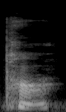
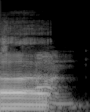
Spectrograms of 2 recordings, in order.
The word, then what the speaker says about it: pain: Okay, so like, because like I think if I'm not mistaken, the way bread, which is spelled PAIN, is pronounced as paw. I thought it was just pawn.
